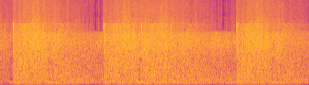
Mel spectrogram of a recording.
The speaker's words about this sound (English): It's quite a lot of explosions.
